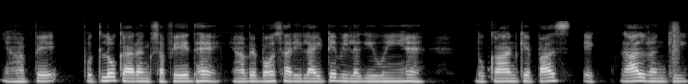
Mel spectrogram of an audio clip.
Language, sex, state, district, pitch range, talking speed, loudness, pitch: Hindi, male, Chhattisgarh, Bastar, 140-150 Hz, 200 wpm, -16 LUFS, 145 Hz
